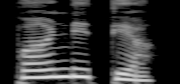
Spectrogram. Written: ಪಾಂಡಿತ್ಯ

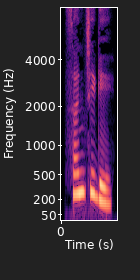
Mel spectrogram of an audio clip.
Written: ಸಂಚಿಗೆ

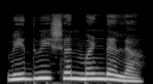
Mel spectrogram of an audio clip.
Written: ವಿದ್ವಿಷನ್ಮಂಡಲ

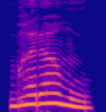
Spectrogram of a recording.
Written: ಭ್ರಮಿ

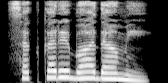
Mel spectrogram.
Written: ಸಕ್ಕರೆಬಾದಾಮಿ

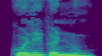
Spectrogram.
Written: ಕೀಳ್ಗಣ್ಣು

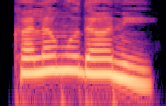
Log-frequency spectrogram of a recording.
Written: ಕಲಮುದಾನಿ

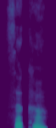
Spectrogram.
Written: ಸಖ

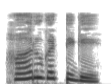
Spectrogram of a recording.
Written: ಹಾರಗಟ್ಟಿಗೆ

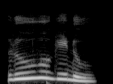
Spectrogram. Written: ರೂವುಗಿಡು

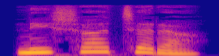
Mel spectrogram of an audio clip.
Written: ನಿಶಿಚರ

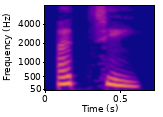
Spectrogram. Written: ಅಚ್ಚೆ

